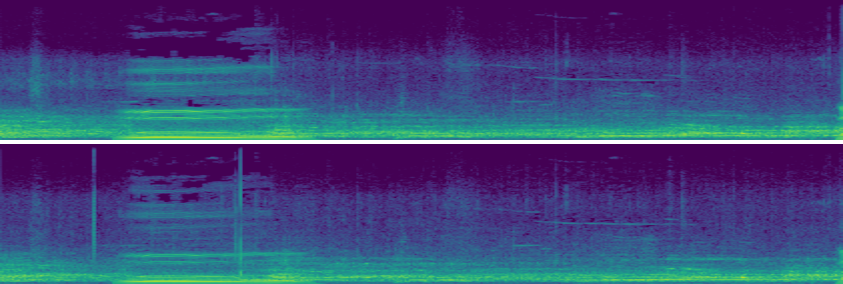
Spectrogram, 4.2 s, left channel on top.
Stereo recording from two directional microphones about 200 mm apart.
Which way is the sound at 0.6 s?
5° right (ahead or behind).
